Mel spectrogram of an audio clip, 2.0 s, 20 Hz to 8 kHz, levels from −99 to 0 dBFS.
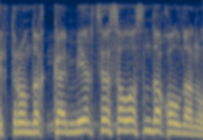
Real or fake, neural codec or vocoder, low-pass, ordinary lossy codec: real; none; 7.2 kHz; none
